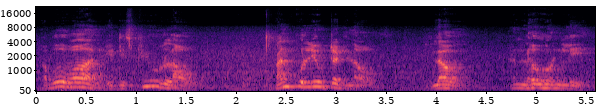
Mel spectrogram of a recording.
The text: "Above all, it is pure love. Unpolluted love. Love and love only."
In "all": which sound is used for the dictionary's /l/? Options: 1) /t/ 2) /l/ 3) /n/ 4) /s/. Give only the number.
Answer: 3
